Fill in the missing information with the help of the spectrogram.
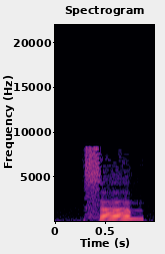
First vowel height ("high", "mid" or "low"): low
